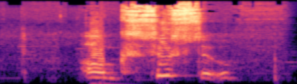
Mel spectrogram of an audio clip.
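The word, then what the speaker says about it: 옥수수: Ogsusu.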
